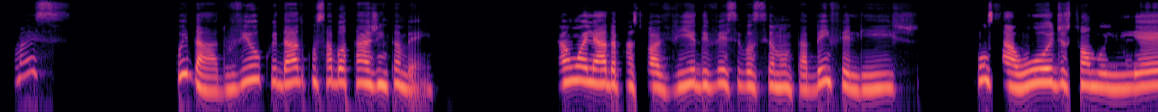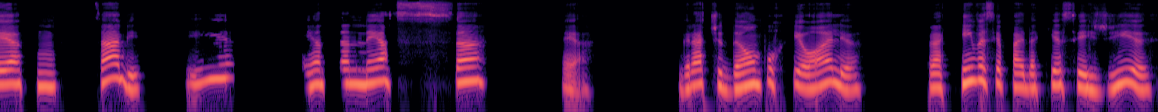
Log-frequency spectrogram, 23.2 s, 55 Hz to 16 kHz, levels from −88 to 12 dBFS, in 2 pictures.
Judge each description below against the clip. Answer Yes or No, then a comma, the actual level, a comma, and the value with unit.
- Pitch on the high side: Yes, high, 220 Hz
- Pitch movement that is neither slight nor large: Yes, average, 4.4 semitones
